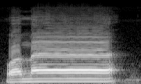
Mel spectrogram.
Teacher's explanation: وَمَا مد منفصل ہے، تین الف کے برابر کھینچ کر پڑھیں گے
